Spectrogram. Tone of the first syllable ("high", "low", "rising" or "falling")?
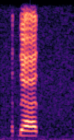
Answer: low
